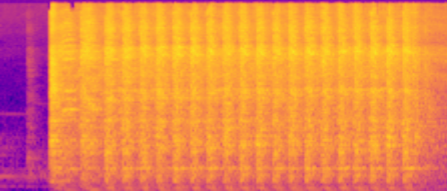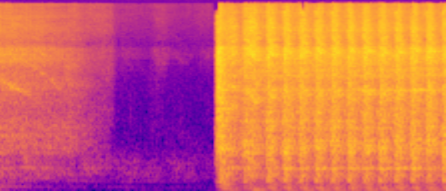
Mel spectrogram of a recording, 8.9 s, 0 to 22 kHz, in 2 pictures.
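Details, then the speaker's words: 1988 Jeep YJ abandoned for years, first start after new fuel pump, new fuel filter, blown-out lines and cleaned injectors: catches quickly, steady beat about three a second, dies, restarts cleanly; runs, but major fuel leak at pressure regulator. "whirl oh we got a major fuel leak at the regulator but other than not success that's awesome"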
